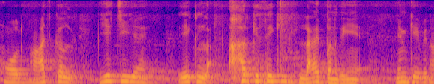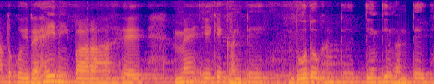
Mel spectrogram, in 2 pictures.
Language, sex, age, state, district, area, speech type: Hindi, male, 30-45, Madhya Pradesh, Gwalior, urban, spontaneous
